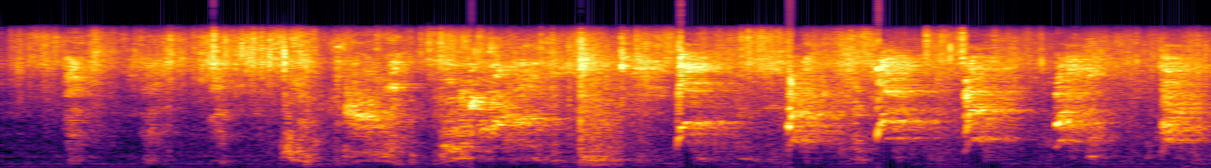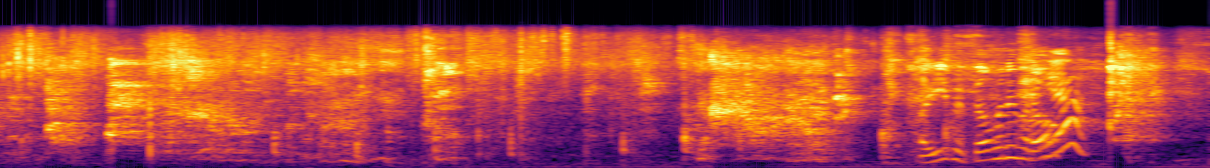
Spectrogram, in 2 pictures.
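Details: Excited pet Pug named Oliver barking and yipping indoors as the trash is taken out; irregular sharp barks mixed with whimpers and a rising whine near the end, with people talking and household clatter.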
